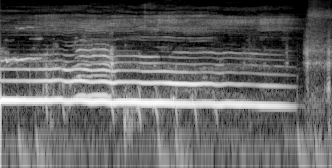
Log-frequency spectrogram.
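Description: A voice imitates a whale call with a long, loud, mournful wavering tone that slowly slides downward and fades out, followed by a brief rustle.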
